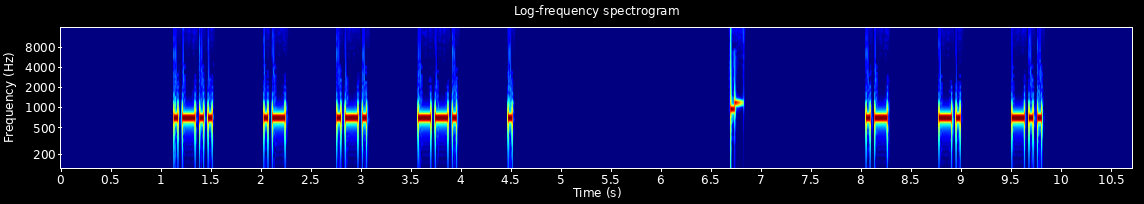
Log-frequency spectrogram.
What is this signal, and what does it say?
Morse code, heard as a keyed tone, about 28 wpm, spaced as for 13 wpm, 690 Hz. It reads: LARGE AND
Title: 4x Character Spacing - Top 200 Words - 28wpm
